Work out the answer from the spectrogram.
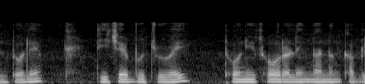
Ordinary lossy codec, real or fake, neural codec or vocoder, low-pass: none; fake; codec, 24 kHz, 6 kbps, HILCodec; 7.2 kHz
